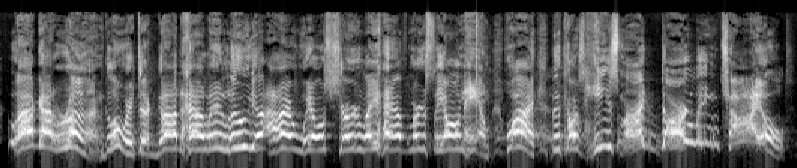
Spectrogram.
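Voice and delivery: high, loud, tearful shout, slowing on the last words; ecstatic preaching. Real, not acted. Preacher erupting over God's mercy, ecstatic tearful shouting. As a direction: let the joy burst out in full voice.

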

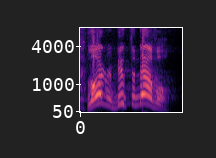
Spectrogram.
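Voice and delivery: high, loud mock-revival cry; hammed-up old Pentecostal prayer shout; old-time Pentecostal. Preacher imitating old Pentecostals for the church, high loud cry. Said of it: "like the old Pentecost used to say".

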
